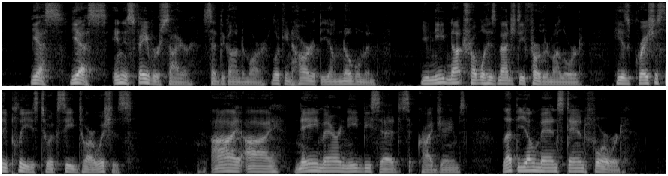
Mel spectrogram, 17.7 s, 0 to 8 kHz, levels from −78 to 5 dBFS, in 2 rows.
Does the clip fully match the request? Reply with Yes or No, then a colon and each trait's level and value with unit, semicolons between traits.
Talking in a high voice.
No: low, 100 Hz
